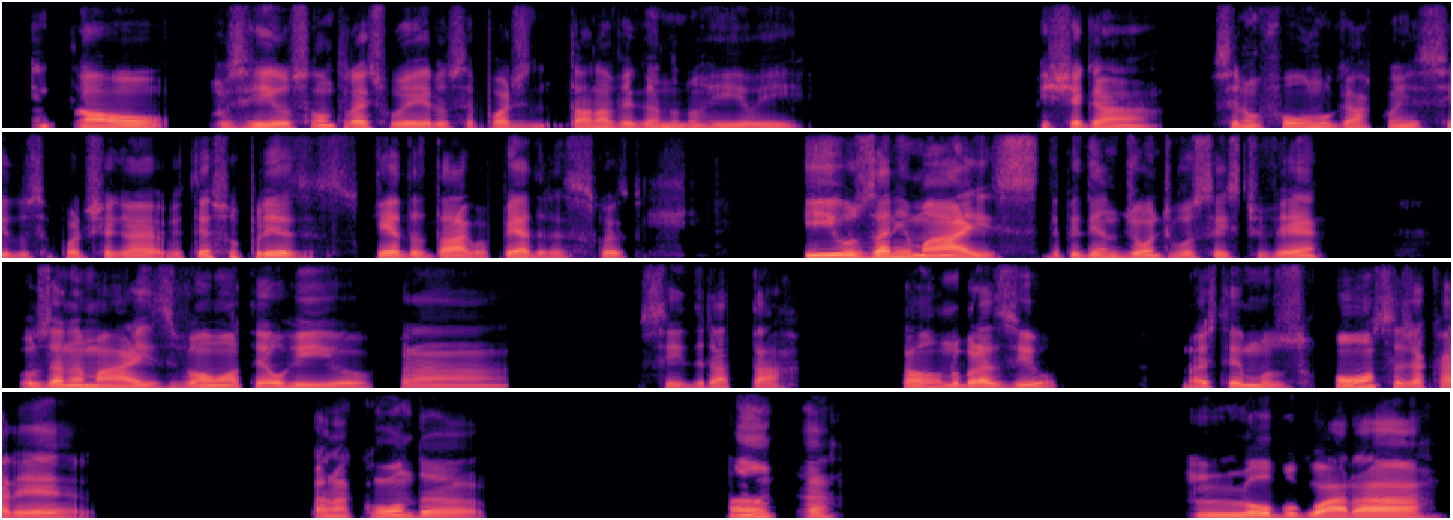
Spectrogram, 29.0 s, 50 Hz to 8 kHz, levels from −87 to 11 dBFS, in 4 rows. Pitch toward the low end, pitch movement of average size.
Yes: low, 125 Hz; average, 5.0 semitones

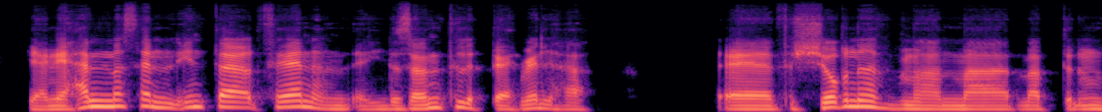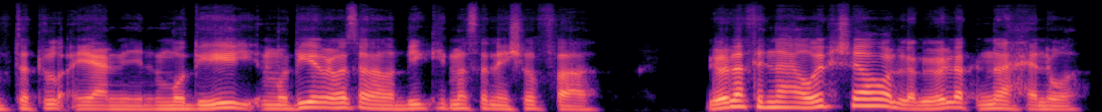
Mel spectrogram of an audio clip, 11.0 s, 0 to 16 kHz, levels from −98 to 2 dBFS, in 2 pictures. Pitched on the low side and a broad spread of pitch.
Yes: low, 125 Hz; wide, 6.7 semitones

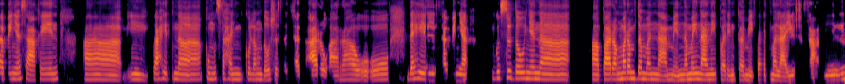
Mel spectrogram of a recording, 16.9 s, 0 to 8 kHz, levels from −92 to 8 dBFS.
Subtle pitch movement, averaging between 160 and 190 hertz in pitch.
Yes: narrow, 2.2 semitones; medium, 185 Hz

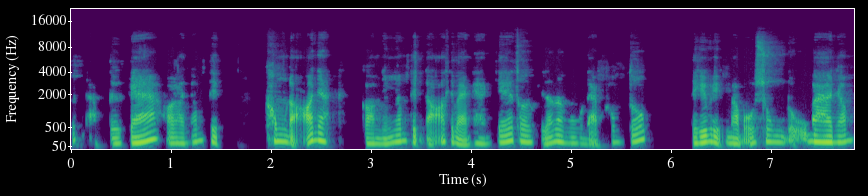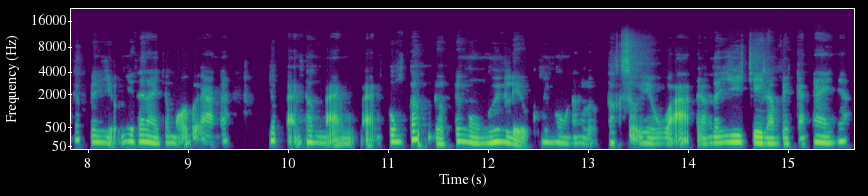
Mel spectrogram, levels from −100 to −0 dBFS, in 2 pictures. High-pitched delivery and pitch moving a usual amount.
No: low, 130 Hz; average, 3.8 semitones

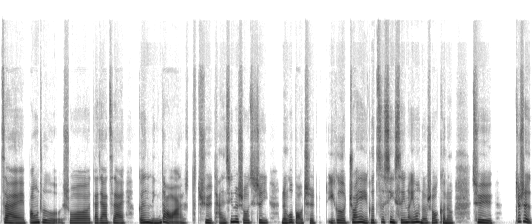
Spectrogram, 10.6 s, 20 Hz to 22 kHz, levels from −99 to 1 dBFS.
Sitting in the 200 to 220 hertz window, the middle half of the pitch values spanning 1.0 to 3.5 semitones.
Yes: high, 210 Hz; average, 3.2 semitones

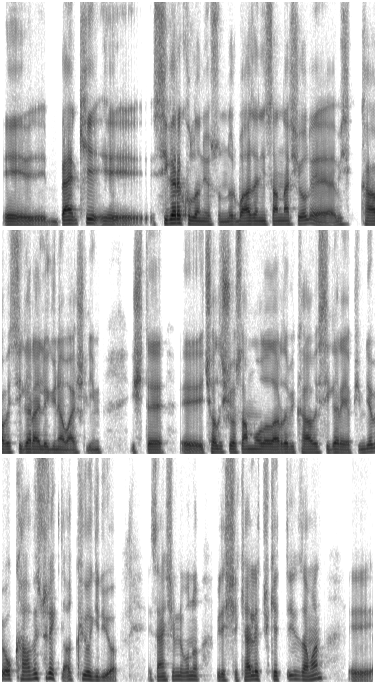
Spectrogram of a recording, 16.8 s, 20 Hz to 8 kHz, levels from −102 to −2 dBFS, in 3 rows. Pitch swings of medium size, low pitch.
Yes: average, 3.9 semitones; low, 110 Hz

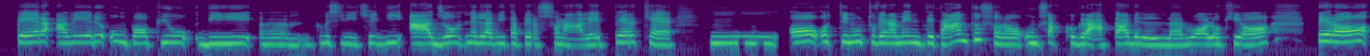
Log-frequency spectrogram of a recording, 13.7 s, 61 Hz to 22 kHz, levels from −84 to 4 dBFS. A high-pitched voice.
Yes: high, 235 Hz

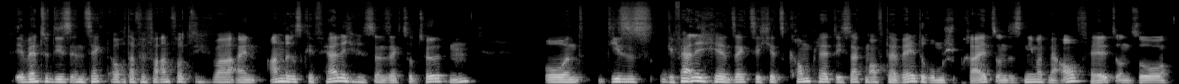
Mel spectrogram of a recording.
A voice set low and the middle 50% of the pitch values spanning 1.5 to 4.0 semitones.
Yes: low, 115 Hz; average, 2.7 semitones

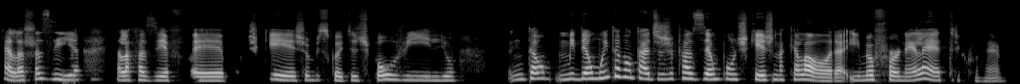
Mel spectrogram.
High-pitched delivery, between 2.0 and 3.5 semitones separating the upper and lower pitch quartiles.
No: high, 210 Hz; average, 4.2 semitones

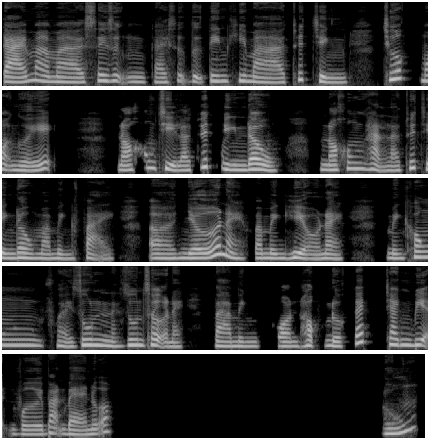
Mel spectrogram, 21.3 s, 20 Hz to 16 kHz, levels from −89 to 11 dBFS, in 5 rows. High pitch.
Yes: high, 205 Hz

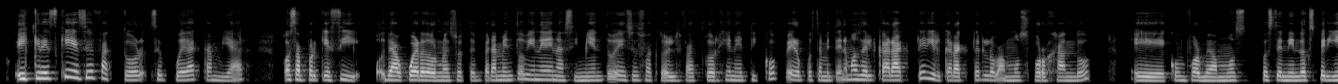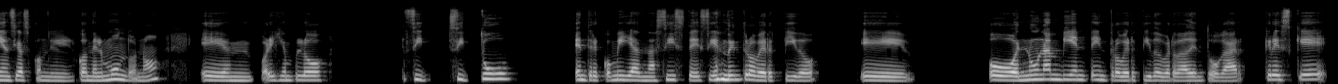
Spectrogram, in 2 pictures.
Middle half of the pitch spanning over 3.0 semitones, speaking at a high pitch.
No: narrow, 2.5 semitones; high, 195 Hz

